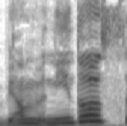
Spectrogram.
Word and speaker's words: bienvenidos: Okay, bienvenidos. – Bienvenidos. – Did I get it wrong again? – You're pronouncing it French. – Really? Yeah, wait. – It's bienvenidos. – Oh, bien. Oh, I say bien.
